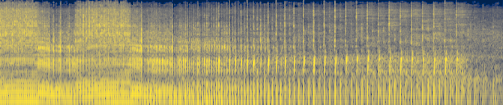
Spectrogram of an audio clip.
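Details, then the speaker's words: Honda Wave motorbike after repairing a broken rocker arm and regrinding the camshaft, test start: revs hard then drops to an even, steady idle with clean firing and no top-end tapping; runs very smoothly. "nghe thì chưa tiếng nổ rất êm khi chúng ta mày cái chục k mẹ trục cam đấy"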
